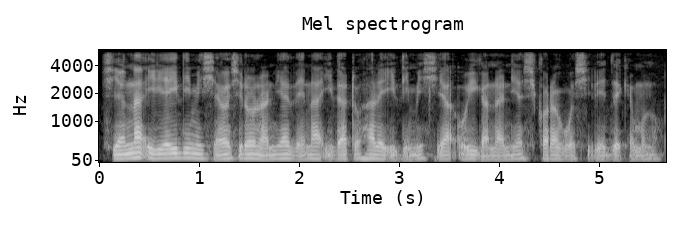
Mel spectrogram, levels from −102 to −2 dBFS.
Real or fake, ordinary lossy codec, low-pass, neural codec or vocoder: fake; none; 5.4 kHz; codec, 16 kHz, 8 kbps, FreqCodec, larger model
